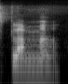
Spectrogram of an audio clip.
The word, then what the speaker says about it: plumber: is a plumber okay plumber with the silent b it is not plumber right it's plummer okay and the next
